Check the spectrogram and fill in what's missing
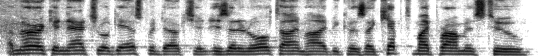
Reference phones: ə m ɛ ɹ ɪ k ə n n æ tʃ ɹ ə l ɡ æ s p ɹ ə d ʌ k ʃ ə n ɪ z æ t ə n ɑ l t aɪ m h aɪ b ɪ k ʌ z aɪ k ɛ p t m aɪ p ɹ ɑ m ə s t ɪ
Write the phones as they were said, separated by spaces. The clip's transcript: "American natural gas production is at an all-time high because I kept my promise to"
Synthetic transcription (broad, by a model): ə m ɛ ɹ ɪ k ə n n æ tʃ ɹ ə l ɡ æ s p ɹ ə d ʌ k ʃ ə n ɪ z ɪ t ə n ɑ l t aɪ m h aɪ b ɪ k ʌ z aɪ k ɛ p t m aɪ p ɹ ɑ m ə s t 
